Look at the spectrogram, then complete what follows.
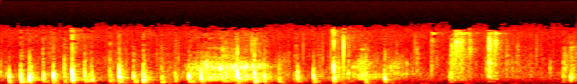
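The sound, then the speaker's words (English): Horses' hooves clip-clop in a steady rhythm as Hoppy and the kid ride up to the door of Mort Robertson's ranch house on Clear Creek, several animals walking together, with a brief softer shuffling stretch in the middle before the sharp hoofbeats resume and slow. “Only a few minutes after the meeting on the plane, that Hoppy and the kid ride up to the door of Mort Robertson's ranch house on Clear Creek.”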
